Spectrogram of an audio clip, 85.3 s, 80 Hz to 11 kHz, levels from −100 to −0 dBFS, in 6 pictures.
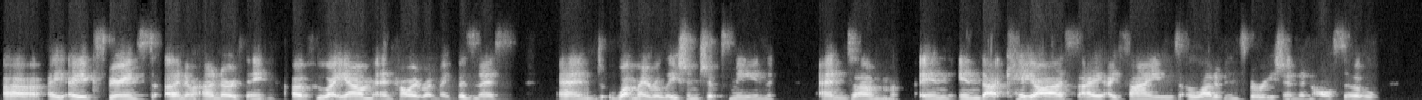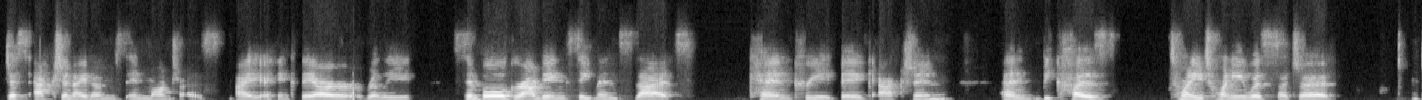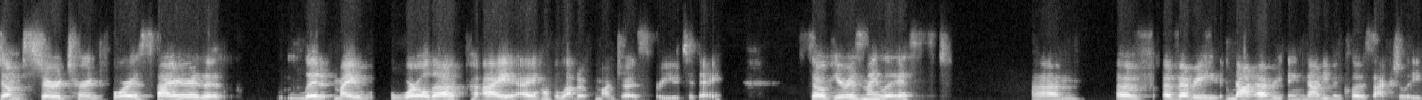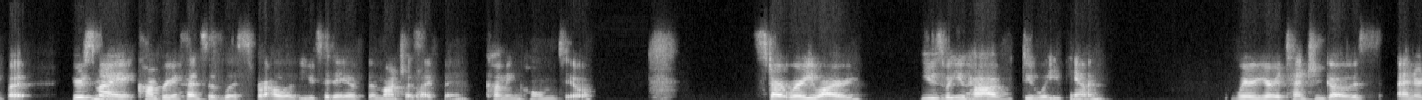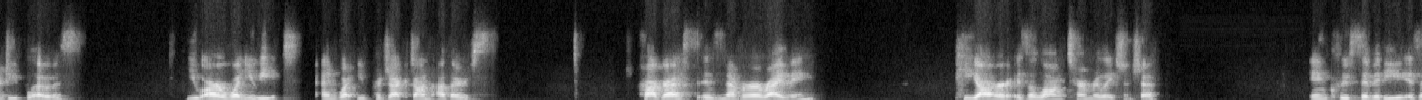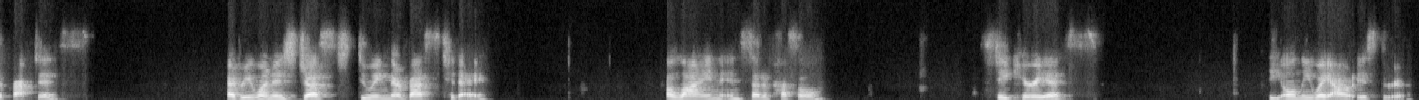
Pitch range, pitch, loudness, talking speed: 155-195 Hz, 170 Hz, -15 LUFS, 125 wpm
